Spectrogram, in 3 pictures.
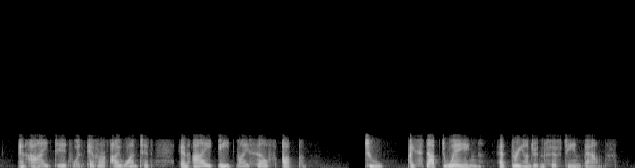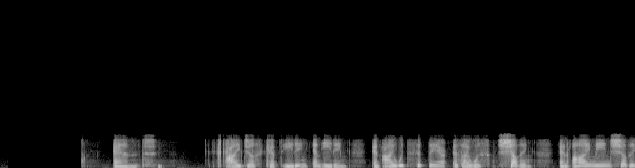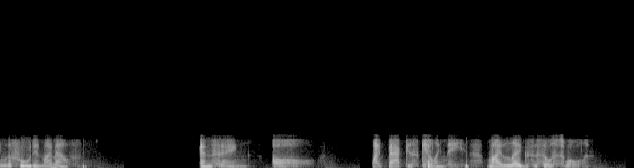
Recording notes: from the 100 Pounders Phone Meeting, 12/21/23.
